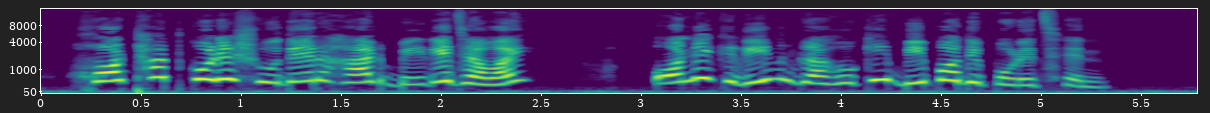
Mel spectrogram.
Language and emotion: Bengali, surprised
